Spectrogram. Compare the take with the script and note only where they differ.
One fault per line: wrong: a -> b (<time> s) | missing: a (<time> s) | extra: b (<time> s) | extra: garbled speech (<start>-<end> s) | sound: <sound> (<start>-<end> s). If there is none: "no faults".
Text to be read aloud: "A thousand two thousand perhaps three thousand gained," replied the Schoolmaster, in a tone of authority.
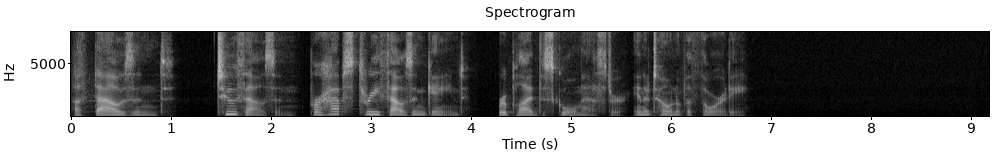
no faults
